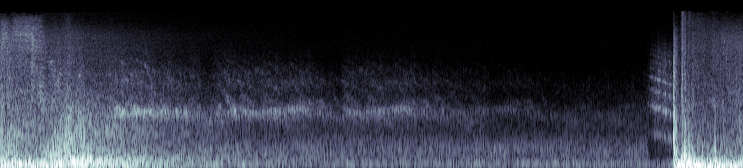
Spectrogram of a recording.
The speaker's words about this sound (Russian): Посреди двора падает бомба и разверзается ад. Взрывной волной качнуло стены. Все взлетело на воздух.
